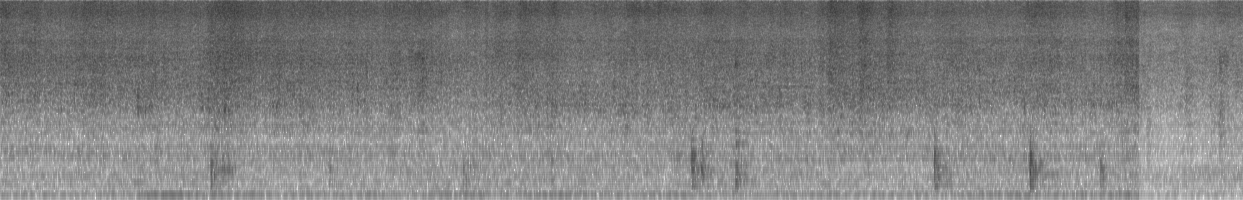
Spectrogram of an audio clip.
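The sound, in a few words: fish pieces frying in a pan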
